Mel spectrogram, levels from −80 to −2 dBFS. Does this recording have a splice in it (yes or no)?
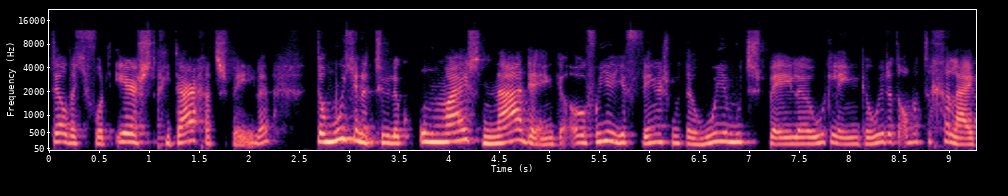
yes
